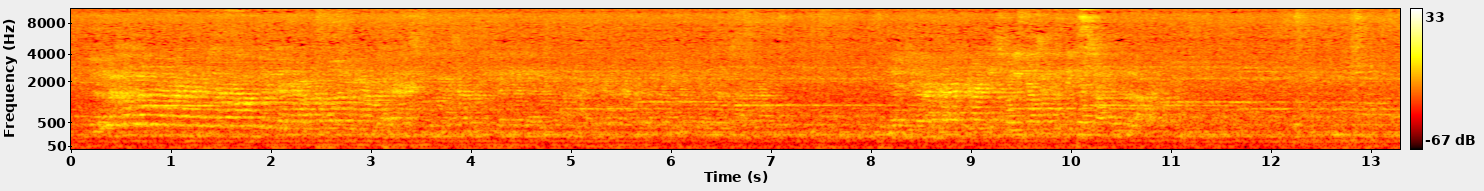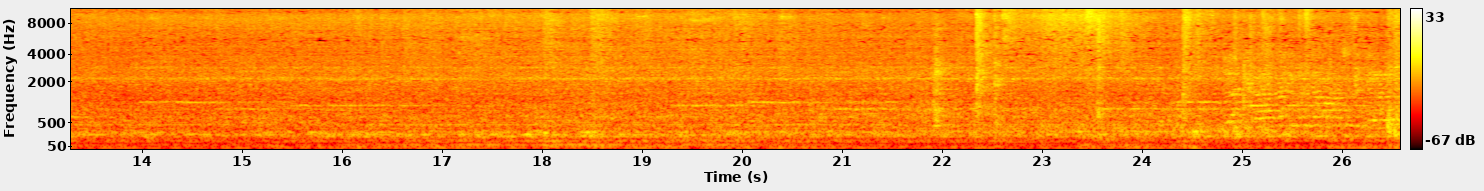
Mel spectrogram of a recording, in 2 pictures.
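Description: A train rumbles steadily as it rolls out along the tracks.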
